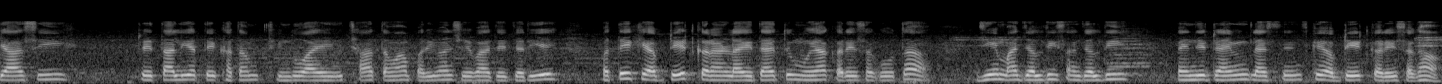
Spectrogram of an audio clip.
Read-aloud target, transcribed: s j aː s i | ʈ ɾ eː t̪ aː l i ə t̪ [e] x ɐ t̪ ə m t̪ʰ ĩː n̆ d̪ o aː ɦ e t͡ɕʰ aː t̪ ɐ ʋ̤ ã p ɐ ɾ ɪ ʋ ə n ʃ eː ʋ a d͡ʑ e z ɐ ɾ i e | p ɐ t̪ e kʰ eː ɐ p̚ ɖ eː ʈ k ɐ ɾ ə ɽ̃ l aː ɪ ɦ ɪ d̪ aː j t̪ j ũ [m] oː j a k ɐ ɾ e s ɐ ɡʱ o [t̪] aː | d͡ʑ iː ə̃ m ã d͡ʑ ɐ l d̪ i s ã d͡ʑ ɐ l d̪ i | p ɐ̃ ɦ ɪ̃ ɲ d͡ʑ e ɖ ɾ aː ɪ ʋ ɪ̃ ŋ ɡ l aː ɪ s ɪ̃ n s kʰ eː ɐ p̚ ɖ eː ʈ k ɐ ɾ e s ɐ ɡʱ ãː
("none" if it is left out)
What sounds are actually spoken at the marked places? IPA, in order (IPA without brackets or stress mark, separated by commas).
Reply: e, m, t̪ʰ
